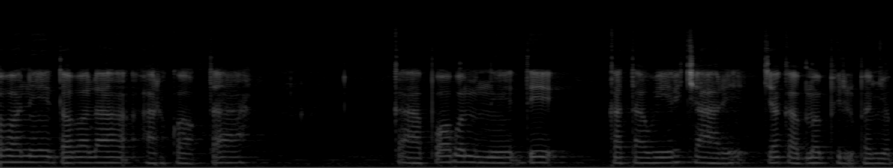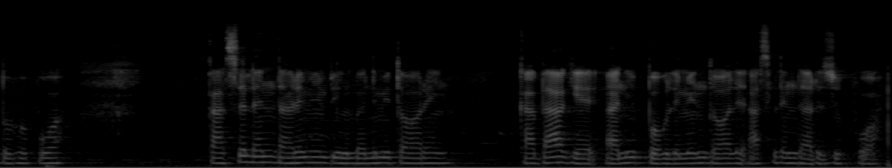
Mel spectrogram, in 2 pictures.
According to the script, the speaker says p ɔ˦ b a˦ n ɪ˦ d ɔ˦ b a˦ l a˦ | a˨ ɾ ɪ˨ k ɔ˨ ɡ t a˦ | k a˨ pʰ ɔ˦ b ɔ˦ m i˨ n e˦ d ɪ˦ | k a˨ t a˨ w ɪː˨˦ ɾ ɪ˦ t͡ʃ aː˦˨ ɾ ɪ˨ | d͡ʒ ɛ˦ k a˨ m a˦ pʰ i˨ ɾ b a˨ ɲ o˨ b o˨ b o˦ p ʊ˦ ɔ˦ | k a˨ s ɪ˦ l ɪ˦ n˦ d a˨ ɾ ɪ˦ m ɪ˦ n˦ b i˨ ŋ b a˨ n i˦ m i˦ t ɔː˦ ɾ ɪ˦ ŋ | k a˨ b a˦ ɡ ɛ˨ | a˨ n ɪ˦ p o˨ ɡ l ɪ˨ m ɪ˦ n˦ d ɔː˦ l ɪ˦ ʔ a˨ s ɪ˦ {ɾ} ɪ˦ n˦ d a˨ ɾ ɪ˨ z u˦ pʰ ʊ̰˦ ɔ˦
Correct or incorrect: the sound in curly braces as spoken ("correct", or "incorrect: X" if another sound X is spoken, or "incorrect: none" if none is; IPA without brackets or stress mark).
incorrect: l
